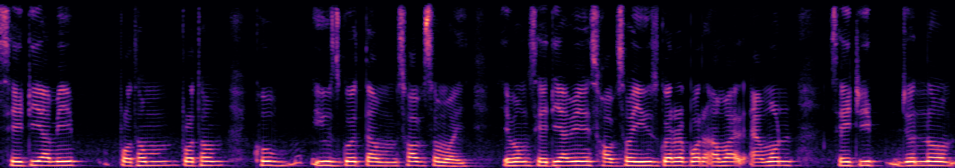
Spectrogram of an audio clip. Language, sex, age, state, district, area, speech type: Bengali, male, 18-30, West Bengal, Purba Medinipur, rural, spontaneous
